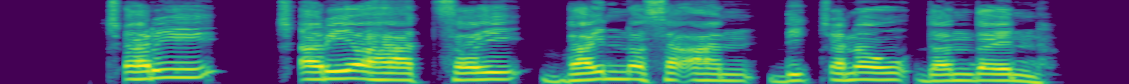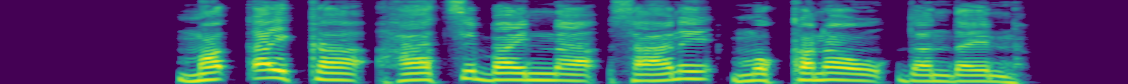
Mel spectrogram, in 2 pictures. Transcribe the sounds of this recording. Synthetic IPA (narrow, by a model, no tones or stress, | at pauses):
t͡ʃʼɐɾɪ | t͡ʃʼɐɾɪjahaːt͡sːɐjbɐjnːɐsɐʔand̪ɪt͡ʃʼːɐnɐwd̪ɐnd̪ɐjɛnːɐ | mɐkʼːɐjkːɐhaːt͡sːɪbɐjnːɐsaːnɪmɔkːɐnɐwd̪ɐnd̪ɐjɛnːɐ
